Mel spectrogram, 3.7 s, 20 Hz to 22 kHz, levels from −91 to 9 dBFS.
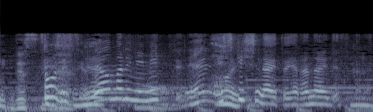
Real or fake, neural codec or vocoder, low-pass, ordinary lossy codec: real; none; 7.2 kHz; none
